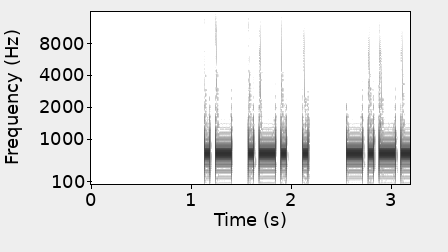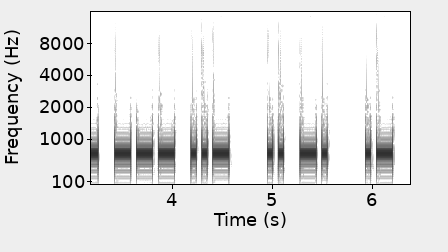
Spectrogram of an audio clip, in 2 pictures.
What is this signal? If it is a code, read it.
Morse code, heard as a keyed tone, about 22 wpm, 700 Hz. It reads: ARE YOU IN A
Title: Sentences from Top 1000 Words - Review Part 5 - 22wpm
